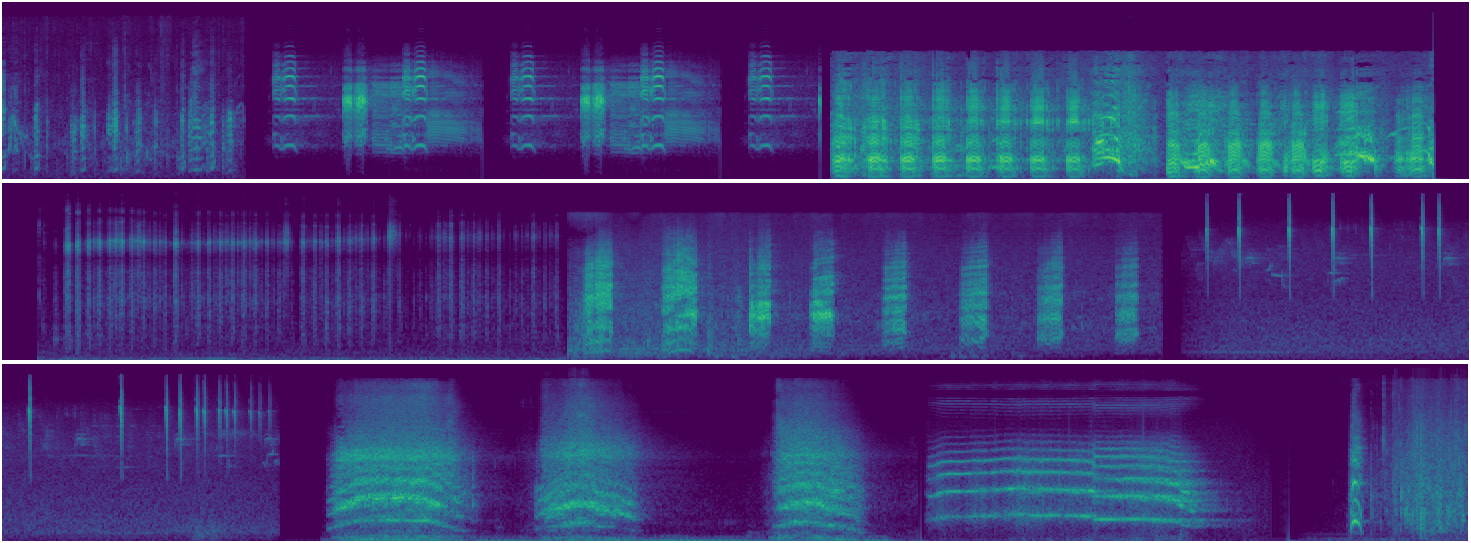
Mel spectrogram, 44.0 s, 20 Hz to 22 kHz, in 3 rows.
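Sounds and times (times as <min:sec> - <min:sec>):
quick high chirps: 0:15.1 - 0:20.4, 0:26.7 - 0:29.7, 0:30.5 - 0:32.1
short repeated animal calls: 0:15.1 - 0:20.4, 0:28.9 - 0:29.1, 0:31.0 - 0:34.1
long drawn-out animal calls: 0:15.1 - 0:21.6, 0:32.6 - 0:35.9, 0:37.0 - 0:38.0, 0:38.6 - 0:41.7.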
